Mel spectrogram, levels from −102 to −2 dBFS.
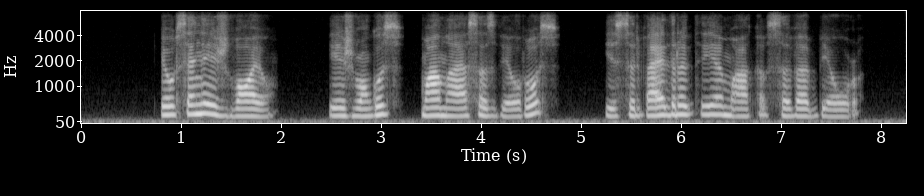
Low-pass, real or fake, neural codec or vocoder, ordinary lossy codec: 7.2 kHz; fake; autoencoder, 22.05 kHz, a latent of 192 numbers a frame, VITS, trained on many speakers; Opus, 32 kbps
